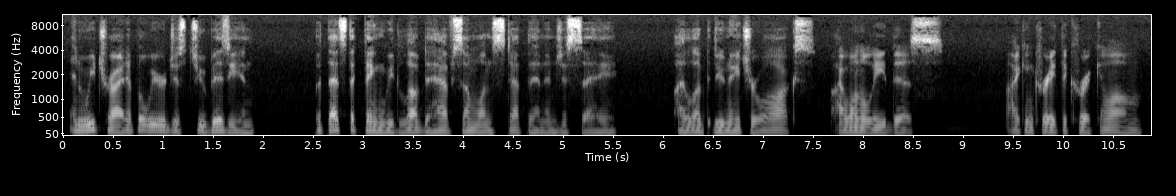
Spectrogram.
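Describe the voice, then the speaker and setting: Man, interview guest, earnest, halting, low pitch, mellow tone. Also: steady tone, no echo. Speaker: guest, urban farmer and ministry leader. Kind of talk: conversational interview.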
